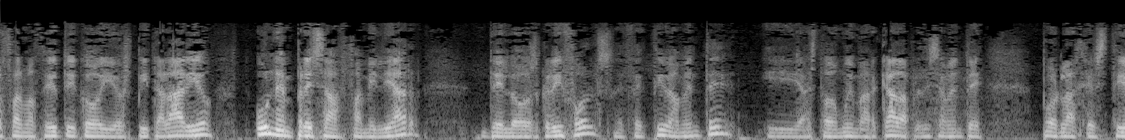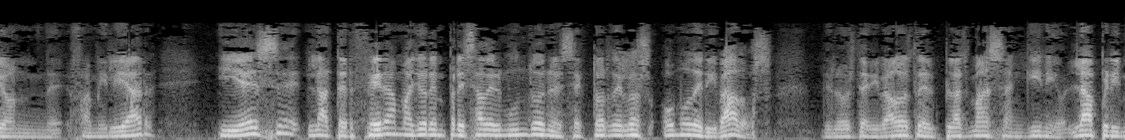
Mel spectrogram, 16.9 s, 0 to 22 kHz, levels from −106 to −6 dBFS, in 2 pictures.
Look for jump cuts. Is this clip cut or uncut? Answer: uncut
